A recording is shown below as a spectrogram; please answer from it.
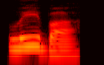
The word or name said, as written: leeba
